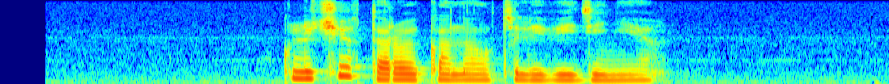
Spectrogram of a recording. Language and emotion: Russian, neutral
